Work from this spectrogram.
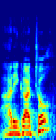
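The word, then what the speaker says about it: ありがとう: Yeah, arigato.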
